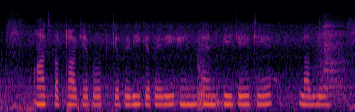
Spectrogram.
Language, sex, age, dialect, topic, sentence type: Magahi, female, 25-30, Northeastern/Surjapuri, agriculture, question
